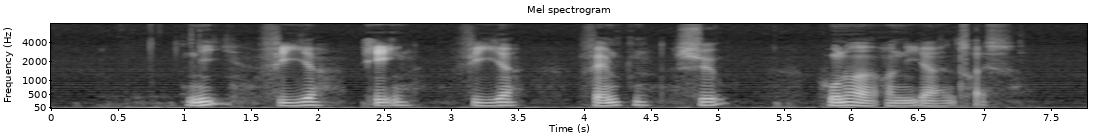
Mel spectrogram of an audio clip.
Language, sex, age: Danish, male, 35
